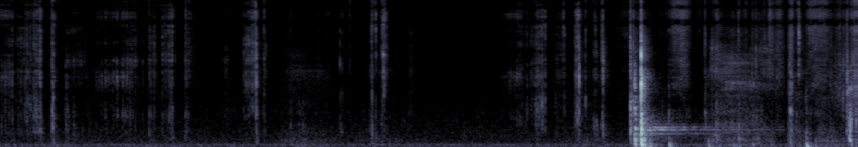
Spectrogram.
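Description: Scissors snipping patterned paper for a handmade baby card, a few quiet scattered cuts at first, then a louder close burst of cutting and rustling near the end.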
